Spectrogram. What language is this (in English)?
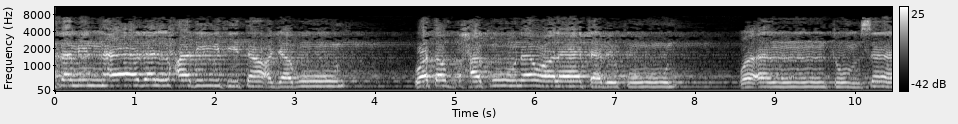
Arabic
